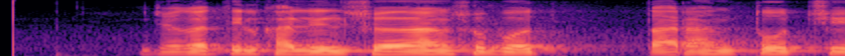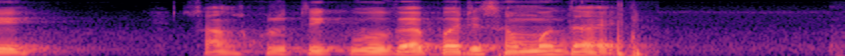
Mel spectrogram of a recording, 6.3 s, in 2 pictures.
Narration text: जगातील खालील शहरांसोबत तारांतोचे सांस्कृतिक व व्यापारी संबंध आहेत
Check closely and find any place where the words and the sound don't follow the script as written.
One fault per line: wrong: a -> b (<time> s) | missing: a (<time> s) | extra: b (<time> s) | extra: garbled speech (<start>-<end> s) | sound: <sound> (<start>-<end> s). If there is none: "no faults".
no faults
